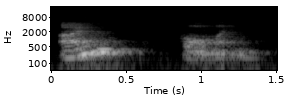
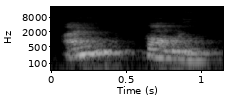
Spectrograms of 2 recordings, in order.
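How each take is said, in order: First: Drawn out and even; slow dictation. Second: Said in the usual way. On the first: Shown as a demonstration. Teacher dictating a word to shorthand class, slowly.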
